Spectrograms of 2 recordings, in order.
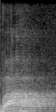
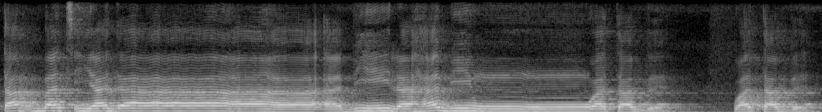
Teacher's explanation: Yang bergerak hanya bibir saja ketika qalqalah pada huruf ba.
